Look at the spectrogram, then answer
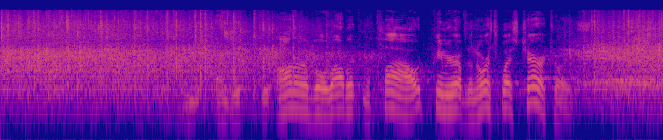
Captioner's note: applause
